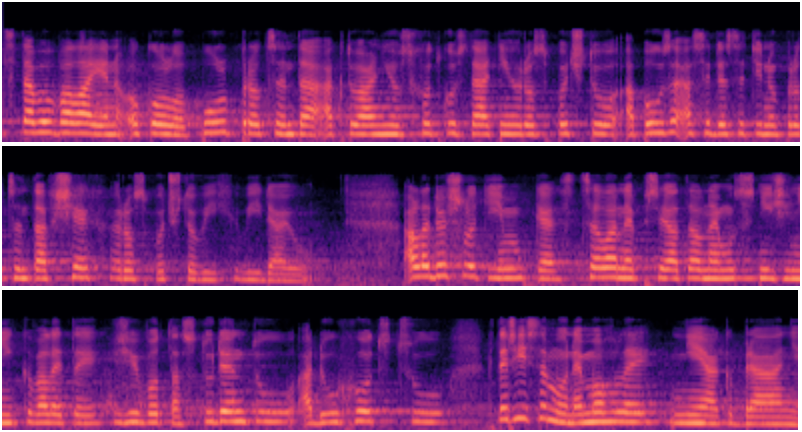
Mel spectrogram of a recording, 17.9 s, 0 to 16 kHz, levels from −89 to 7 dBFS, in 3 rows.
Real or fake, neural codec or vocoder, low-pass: real; none; 7.2 kHz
